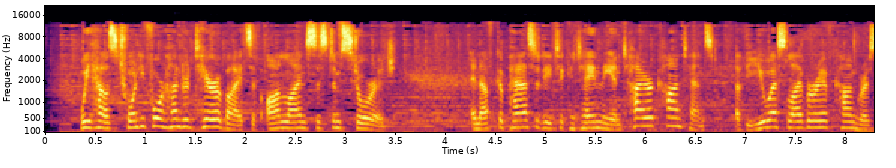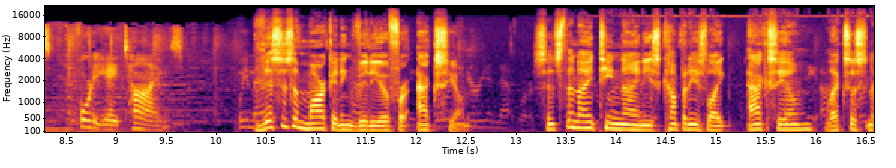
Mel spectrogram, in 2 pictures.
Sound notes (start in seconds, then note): 11.3 voice-over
